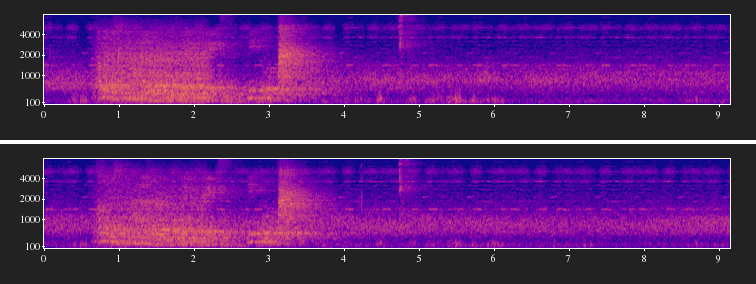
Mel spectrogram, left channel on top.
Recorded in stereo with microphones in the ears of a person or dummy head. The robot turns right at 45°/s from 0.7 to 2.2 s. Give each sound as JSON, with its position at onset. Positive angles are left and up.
{"t": 0.7, "sound": "a woman speaking", "azimuth_deg": 160, "distance_m": 4.0}
{"t": 3.1, "sound": "a clap", "side_deg": 0, "distance_m": 4.0}
{"t": 4.7, "sound": "scissors", "side_deg": -15, "distance_m": 2.5}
